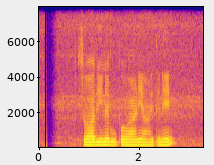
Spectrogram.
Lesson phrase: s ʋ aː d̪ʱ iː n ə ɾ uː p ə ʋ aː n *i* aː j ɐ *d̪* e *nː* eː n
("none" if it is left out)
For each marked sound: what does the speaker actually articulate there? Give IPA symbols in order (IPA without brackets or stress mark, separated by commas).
i, t̪, n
